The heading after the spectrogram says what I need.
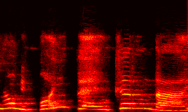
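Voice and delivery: won't take no, stand me up; insistent boy. Retold or imitated. Boy insists to his mother he stand, high and insistent.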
